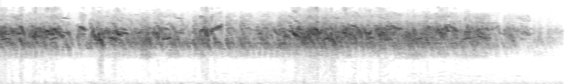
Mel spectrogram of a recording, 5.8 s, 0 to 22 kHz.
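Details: A dense, continuous chattering chorus of Spanish sparrows, recorded in Toledo, Spain, in November 2019, many overlapping chirps merging into a buzzing wash that fades out at the end.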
